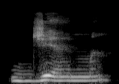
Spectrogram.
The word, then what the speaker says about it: gym: Our next word is gym. Gym. Okay. J, im, gym. Okay, so I heard j, j, j, which we know is soft G.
